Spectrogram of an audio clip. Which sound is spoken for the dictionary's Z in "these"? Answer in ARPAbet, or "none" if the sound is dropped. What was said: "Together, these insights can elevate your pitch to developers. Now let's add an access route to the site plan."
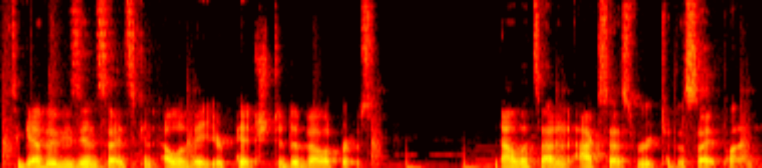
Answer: Z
